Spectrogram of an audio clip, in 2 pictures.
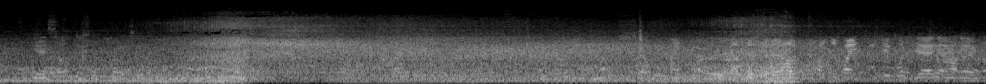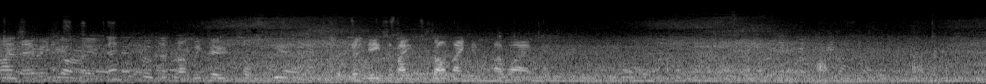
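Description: A crowd of men and women chat quietly outdoors nearby.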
